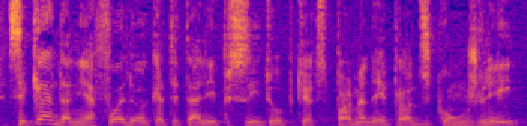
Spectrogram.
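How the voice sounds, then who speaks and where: An actor plays a middle-aged Québécois taxi driver with opinions on everything, sneering and ranting from behind the wheel. His voice sits in a middle pitch, and faint background noise hangs under it inside the cab. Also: lively intonation, very fast, darkish tone, natural voice. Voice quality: sarcastic ranting, mocking. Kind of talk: scripted comedy sketch.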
